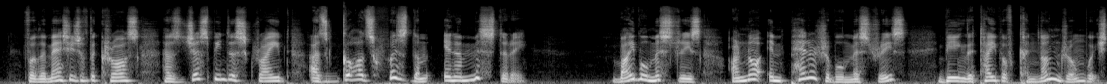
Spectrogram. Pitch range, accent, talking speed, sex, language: 120-180 Hz, British, 150 wpm, male, English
